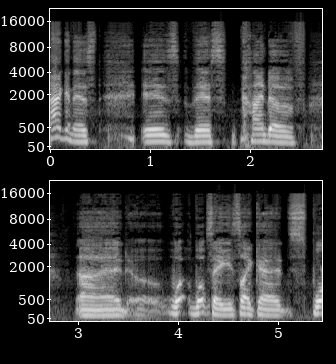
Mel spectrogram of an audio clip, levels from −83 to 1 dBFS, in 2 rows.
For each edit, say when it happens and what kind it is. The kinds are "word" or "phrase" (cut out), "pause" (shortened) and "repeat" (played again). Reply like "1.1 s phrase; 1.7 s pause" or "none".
4.3 s phrase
